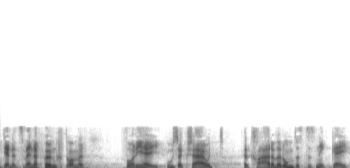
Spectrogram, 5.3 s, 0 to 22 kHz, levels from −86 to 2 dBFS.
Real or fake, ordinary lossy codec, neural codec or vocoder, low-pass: fake; MP3, 32 kbps; codec, 16 kHz, 2 kbps, X-Codec, HuBERT features, trained on LibriSpeech; 5.4 kHz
